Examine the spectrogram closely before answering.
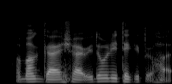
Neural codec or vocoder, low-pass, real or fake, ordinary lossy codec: none; none; real; none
